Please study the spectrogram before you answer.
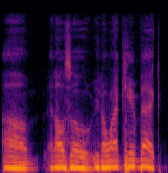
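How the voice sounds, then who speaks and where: A man from Sudan tells his story in a very dark, mellow voice, stumbling over restarts and leaning on "you know" as he goes. The sound is dry and close, with no room around it. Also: mid-range voice, fairly even intonation, moderate pace, no room sound. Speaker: guest. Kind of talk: personal storytelling interview.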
